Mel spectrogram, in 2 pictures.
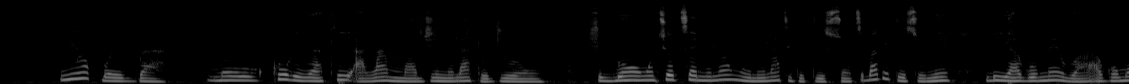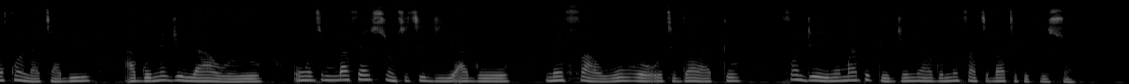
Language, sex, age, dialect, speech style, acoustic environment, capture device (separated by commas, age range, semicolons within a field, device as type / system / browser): Yoruba, female, 25-34, Nigeria - Lagos Yoruba, relaxed; focused, nature, mobile / macOS / Safari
